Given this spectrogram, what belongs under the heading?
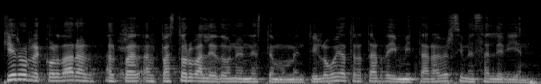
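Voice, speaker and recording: A man's voice: medium pitch, fairly quick. A male pastor delivering an interactive sermon in a church over a microphone, leading the congregation in call-and-response.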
